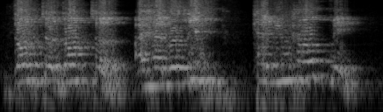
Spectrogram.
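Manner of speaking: high, strained put-on voice for a patient with a lisp; Chewbacca-style patient. Comic asking the speech therapist for help, in a high put-on voice. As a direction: squeeze it up high like a silly creature-patient. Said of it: "As if Chewbacca from Star Wars had become a speech therapist".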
